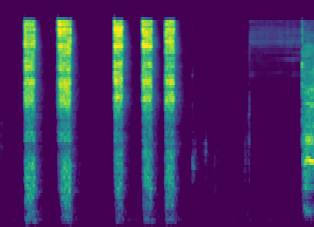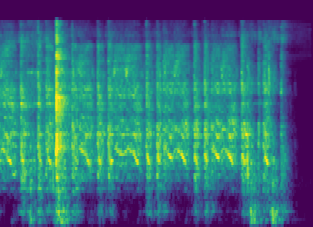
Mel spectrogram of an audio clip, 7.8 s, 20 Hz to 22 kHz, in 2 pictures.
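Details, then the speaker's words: Lightly crashed Honda CBR1000RR cranked in five short bursts on starting fluid, then a rough, ragged roar as it catches; ignition active but not getting fuel, and something makes a really bad noise, cause unknown. "something didn't sound good though I I don't know what it is I think what we just learned the takeaway from this is the ignition system is active like it wants to run not getting fuel and something was making a really bad noise"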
